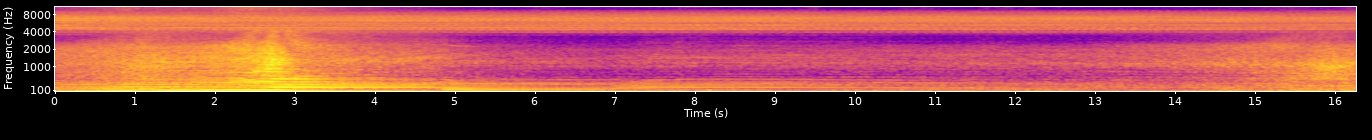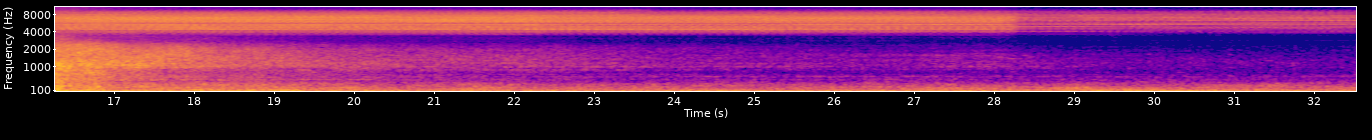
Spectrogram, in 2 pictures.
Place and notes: Cicadas cry, Bird calls, traffic sound
Sony PCM D50
4 July 2012, 10:31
